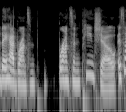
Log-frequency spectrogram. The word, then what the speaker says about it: Pinchot: Anyway, so once they said they had Bronson Pinchot, is that how you say it? Pinchot?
